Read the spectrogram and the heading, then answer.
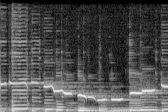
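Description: A clear whistled melody rises and glides between held notes, carried over a lively instrumental accompaniment with a steady, bouncing rhythm.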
